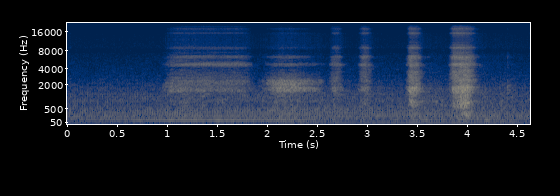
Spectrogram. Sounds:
Sniff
